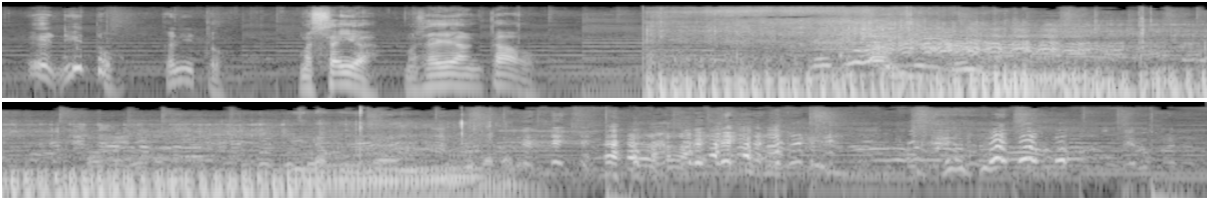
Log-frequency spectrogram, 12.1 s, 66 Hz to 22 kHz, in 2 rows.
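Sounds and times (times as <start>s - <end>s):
dirt bike engine running: 3.2s - 8.6s
people calling out: 4.2s - 8.6s.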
